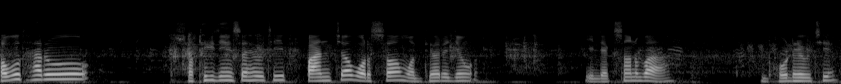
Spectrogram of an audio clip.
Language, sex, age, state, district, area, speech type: Odia, male, 18-30, Odisha, Balangir, urban, spontaneous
